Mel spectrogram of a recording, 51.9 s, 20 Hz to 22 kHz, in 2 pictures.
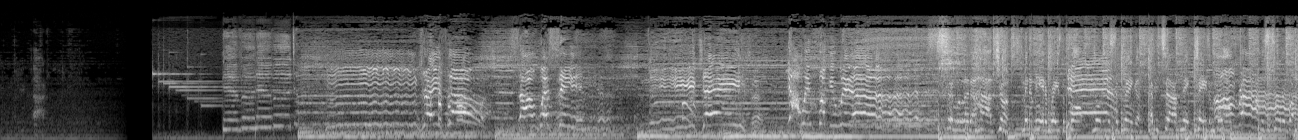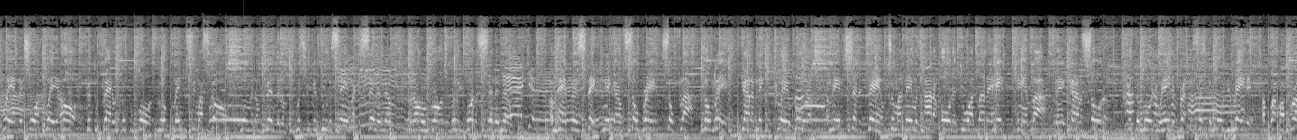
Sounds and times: Music: 0.0s - 51.9s.

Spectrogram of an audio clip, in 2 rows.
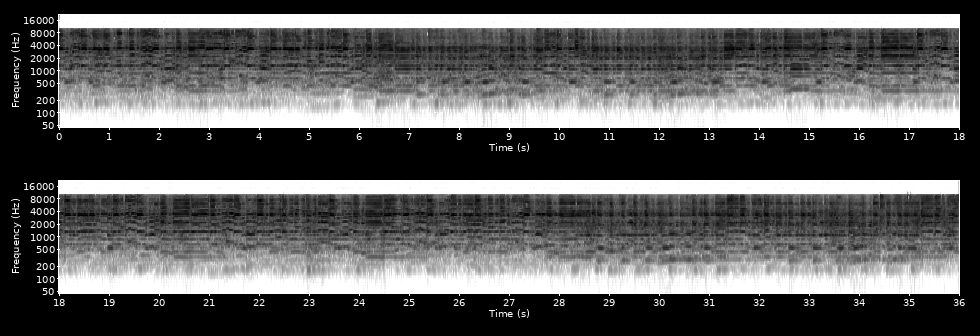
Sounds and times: Speech: 0.0s - 36.0s.

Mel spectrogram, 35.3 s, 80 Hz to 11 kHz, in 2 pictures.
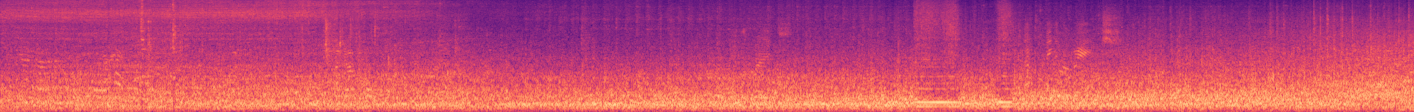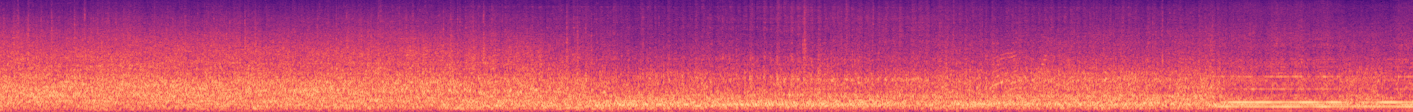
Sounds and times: Speech: 4.1s - 4.8s, 9.1s - 9.9s, 12.8s - 14.1s.

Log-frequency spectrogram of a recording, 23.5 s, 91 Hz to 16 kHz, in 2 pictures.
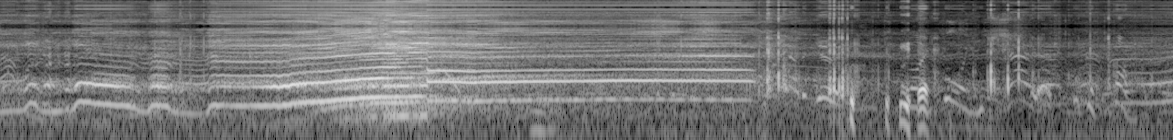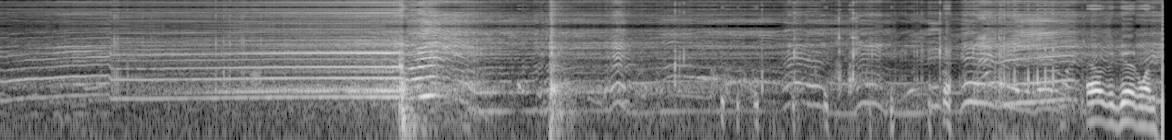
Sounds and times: Car: 0.0s - 23.4s.

